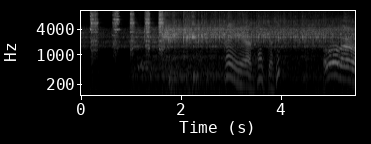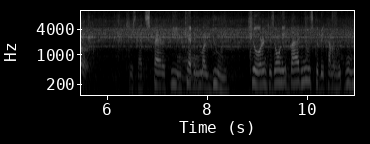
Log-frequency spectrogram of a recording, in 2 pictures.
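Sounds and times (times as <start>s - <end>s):
squeaky turns of a spigot: 0.0s - 1.8s
water pouring through a water pipe into an engine boiler: 0.0s - 10.9s
speech: 2.9s - 4.2s, 4.9s - 5.7s, 6.4s - 10.9s.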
